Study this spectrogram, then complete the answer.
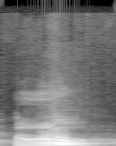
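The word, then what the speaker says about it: rho: Kalau P di dalam bahasa Yunani bacanya ro.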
